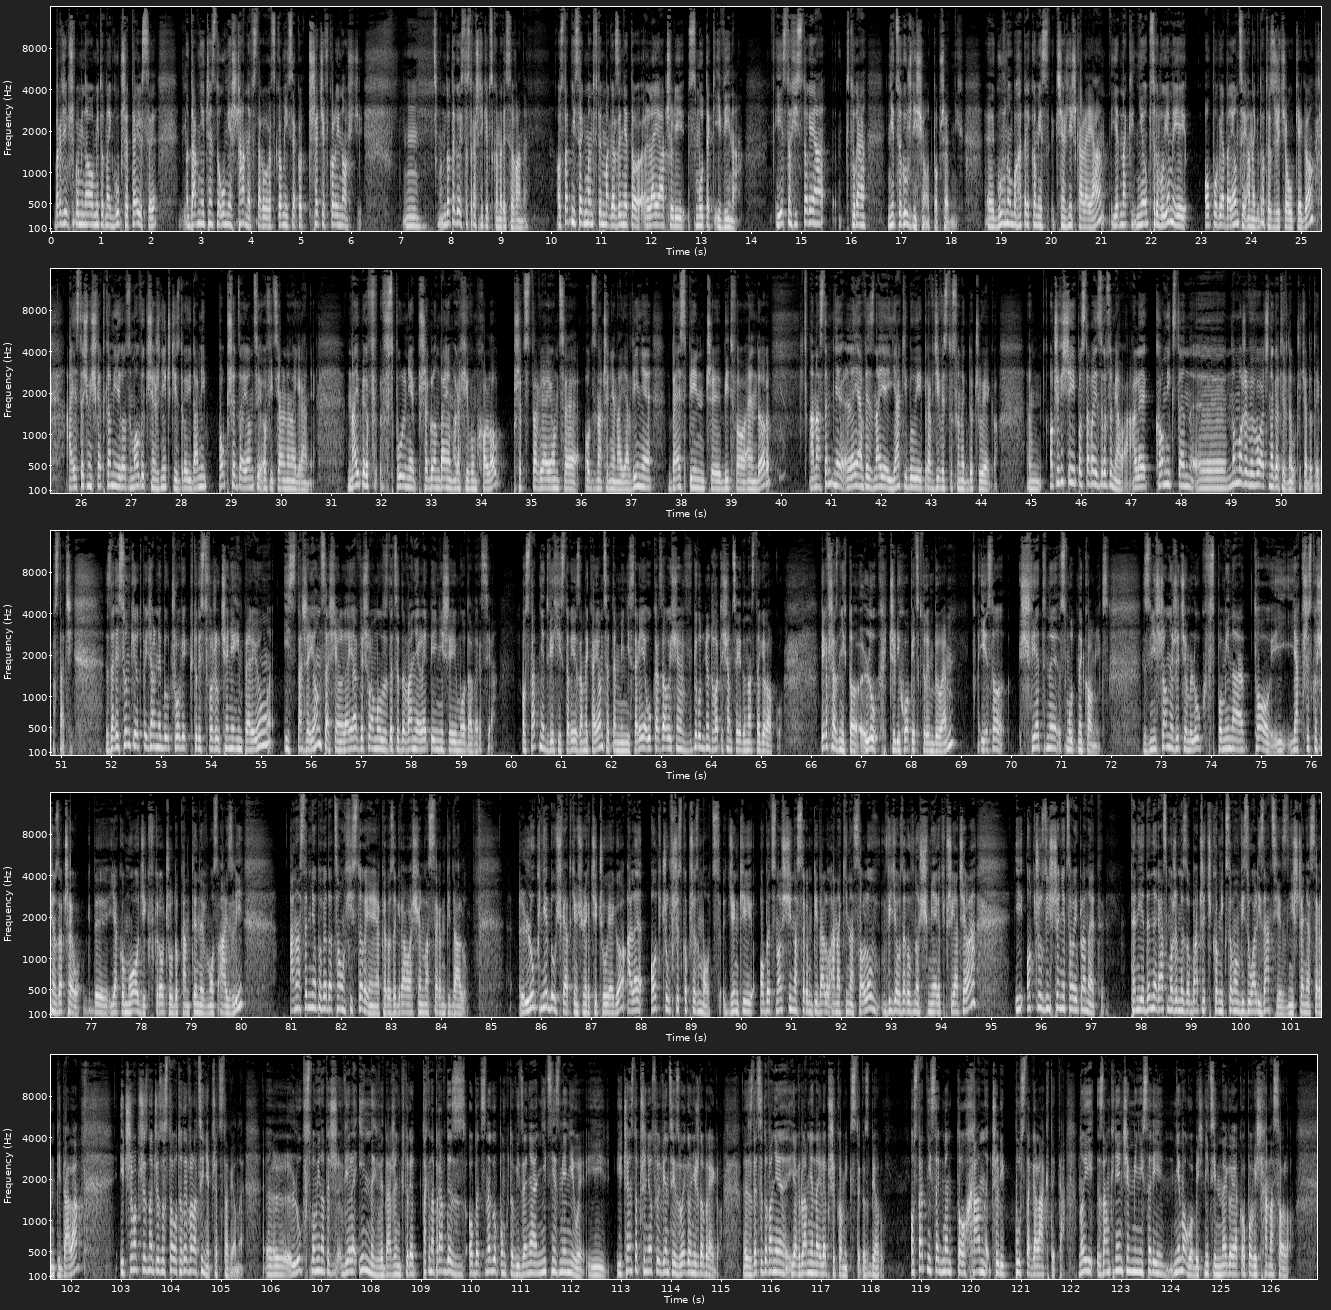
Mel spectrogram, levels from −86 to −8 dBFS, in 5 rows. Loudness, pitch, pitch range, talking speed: -21 LUFS, 155 Hz, 135-175 Hz, 135 wpm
